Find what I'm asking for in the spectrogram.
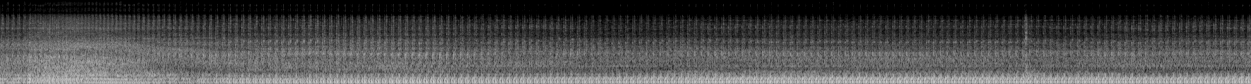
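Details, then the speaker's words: Twin-cylinder engine after idle turned down and air-fuel mix adjusted, probably previously running on one cylinder: uneven idle with light rapid ticking clatter on one side; valves clattering, loose valve lash. "with idle I turned that down got that tweaked in seems pretty good but you hear the vows clapping away on that side"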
